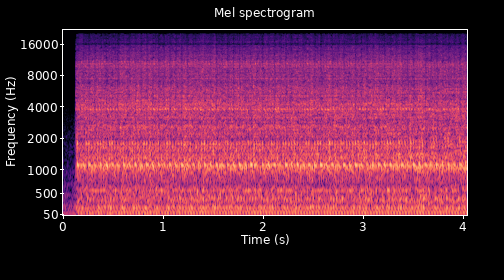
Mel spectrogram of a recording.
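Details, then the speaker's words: 2008 Honda CR-V 2.2 i-CTDi diesel, after replacing the alternator freewheel clutch (OEM 31141-RBD-E02). An even diesel idle with steady clatter and no high squeal from the drive-belt area: the noise is gone and the engine runs normally. "so you're hear now that the noise disappeared new turning good and everything's okay"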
